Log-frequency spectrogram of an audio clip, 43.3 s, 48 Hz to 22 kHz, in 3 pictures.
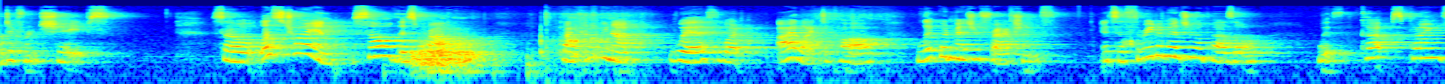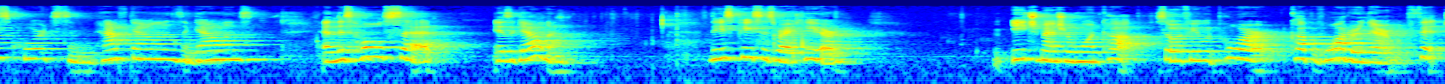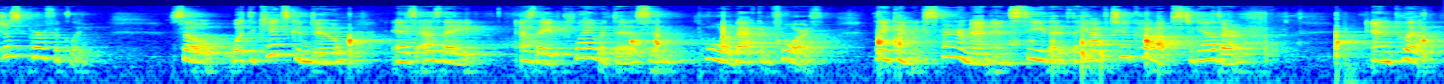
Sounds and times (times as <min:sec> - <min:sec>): Speech: 0:00.0 - 0:01.2, 0:02.2 - 0:04.8, 0:05.6 - 0:12.6, 0:13.2 - 0:17.0, 0:17.7 - 0:18.8, 0:19.4 - 0:20.2, 0:21.6 - 0:23.0, 0:24.4 - 0:29.9, 0:30.6 - 0:37.1, 0:37.7 - 0:41.6, 0:42.6 - 0:43.3.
